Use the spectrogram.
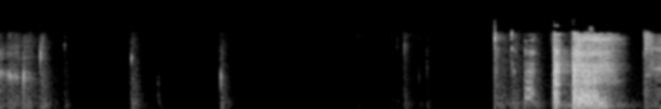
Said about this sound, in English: Take a sip of my spiritual espresso here.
